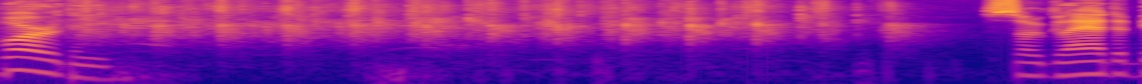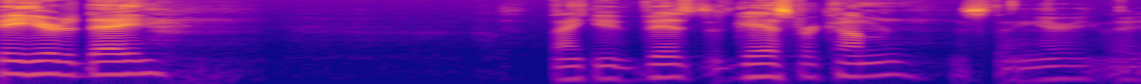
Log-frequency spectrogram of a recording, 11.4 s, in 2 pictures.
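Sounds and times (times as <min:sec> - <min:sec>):
speech: 0:00.0 - 0:00.7, 0:05.1 - 0:06.6, 0:08.5 - 0:11.4
audience clapping: 0:00.0 - 0:04.8.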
